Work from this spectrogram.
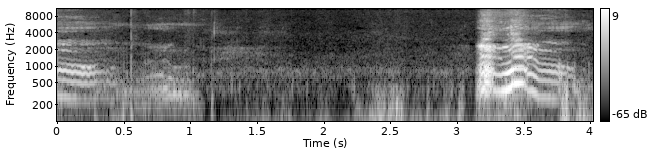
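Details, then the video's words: Sherpa, an Alaskan Malamute, gets mad in a love-hate spat with a daughter. A wavering, moaning vocal opens, then a louder burst of rising-and-falling woo-woo talk near the end, indoors with soft background murmur. "Dog gets Mad"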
